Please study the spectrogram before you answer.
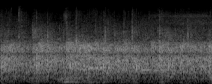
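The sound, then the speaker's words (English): A church audience stands and applauds to welcome a guest speaker: dense, steady clapping from many hands, even in loudness from start to finish. “Let's stand on our feet today and put our hands together and welcome Brother Joe McGee this morning.”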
